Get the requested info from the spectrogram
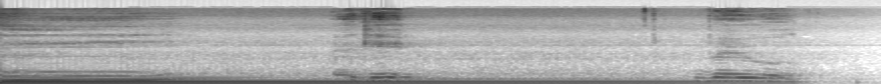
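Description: Electric bass guitar holding one low note that rings on and slowly fades, with two brief softer sounds over it, about two seconds in and near the end; the sound cuts off sharply at the end.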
